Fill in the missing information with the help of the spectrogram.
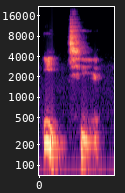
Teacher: the first tone of E will be changing into the fourth tone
